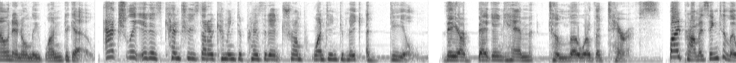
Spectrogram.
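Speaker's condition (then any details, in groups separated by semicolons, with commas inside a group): No condition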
